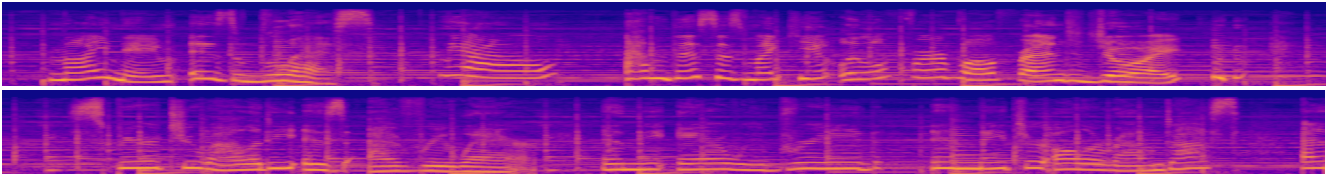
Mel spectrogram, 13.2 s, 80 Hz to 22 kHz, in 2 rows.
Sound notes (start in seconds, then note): 5.9 giggling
